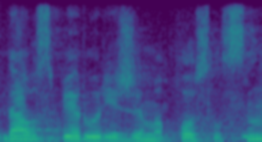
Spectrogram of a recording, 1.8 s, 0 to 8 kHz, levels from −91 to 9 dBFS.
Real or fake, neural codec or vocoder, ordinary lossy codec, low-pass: real; none; none; none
